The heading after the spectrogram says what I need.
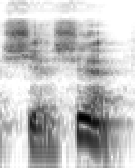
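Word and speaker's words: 谢: And like Xie means thank you. It's all fourth tone.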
